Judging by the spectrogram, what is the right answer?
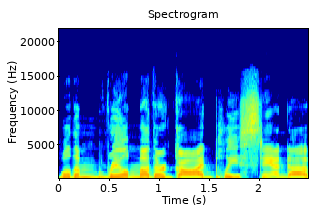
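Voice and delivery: dripping with sass, acted out. Retelling how a man leaned into the camera: imitating a sassy line. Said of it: "he says it with such sass".

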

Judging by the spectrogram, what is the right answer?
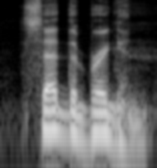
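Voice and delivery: ordinary delivery, nothing marked

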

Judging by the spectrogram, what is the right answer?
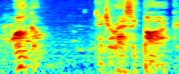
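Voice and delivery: breathy near-whisper, breathed out. Auditioning in a Jurassic Park screen-test skit: Clint Eastwood impression. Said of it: "Clint Eastwood, take one".

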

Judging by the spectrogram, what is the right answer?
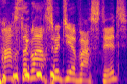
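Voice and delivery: very high, swooping, put-on Scouse accent. Teasing the other speaker about how they say glass: put-on Scouse accent. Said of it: "I'm not fucking Scouse, mate".

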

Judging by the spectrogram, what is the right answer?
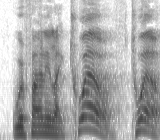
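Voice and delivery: rising exasperated rant.

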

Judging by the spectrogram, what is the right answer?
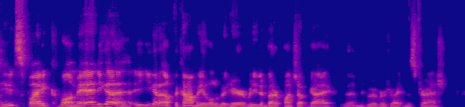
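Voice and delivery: ordinary talk

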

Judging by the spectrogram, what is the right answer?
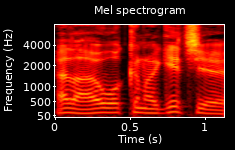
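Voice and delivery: awful, overdone, fake Australian accent. Retelling a creator's video skit about ordering a McFlurry, terrible Australian accent. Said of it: "This is my terrible Australian accent".

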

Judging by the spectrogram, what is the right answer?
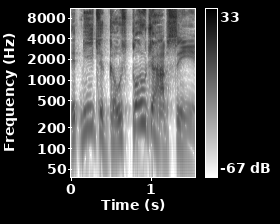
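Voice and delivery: insistent tone with pitch swinging around. Retelling a movie story, the speaker acts out Dan Aykroyd screaming. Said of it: "Aykroyd just kept screaming".

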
